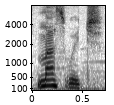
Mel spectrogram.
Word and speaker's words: Maastricht: ¿cómo se dice? Ahí, decilo vos, que vos te sale tan lindo. – Maastricht. – Ahí está. Maastricht.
